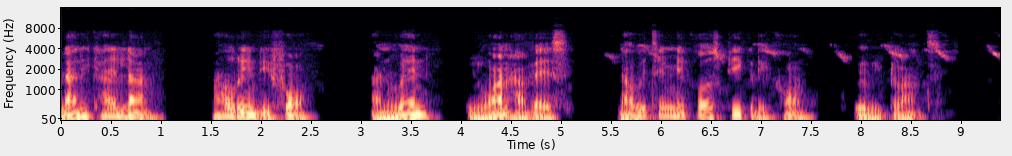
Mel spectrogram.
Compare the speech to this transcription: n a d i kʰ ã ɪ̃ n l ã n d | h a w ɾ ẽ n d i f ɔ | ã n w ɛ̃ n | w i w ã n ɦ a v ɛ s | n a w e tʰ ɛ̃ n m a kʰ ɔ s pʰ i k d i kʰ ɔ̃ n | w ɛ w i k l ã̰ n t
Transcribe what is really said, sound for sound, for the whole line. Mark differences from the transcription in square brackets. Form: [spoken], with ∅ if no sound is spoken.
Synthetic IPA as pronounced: n a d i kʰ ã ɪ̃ n l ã n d | h a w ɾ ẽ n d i f ɔ | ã n w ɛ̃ n | w i w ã n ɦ a v ɛ s | n a w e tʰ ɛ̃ n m [e] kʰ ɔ s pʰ i k d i kʰ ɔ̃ n | w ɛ w i [p] l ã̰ n t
